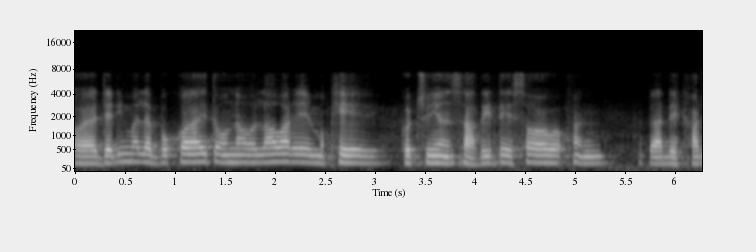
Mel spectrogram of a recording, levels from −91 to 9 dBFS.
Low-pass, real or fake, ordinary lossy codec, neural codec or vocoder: 7.2 kHz; fake; none; codec, 16 kHz in and 24 kHz out, 0.9 kbps, LongCat-Audio-Codec, fine tuned four codebook decoder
